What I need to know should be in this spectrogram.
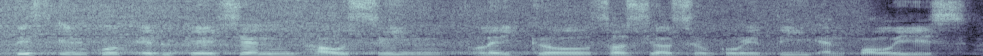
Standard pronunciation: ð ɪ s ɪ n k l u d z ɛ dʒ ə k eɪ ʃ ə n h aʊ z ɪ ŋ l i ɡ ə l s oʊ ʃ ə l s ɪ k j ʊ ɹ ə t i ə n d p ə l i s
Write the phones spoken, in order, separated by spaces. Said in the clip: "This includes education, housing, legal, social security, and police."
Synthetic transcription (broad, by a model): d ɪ s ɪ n k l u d ɛ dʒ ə k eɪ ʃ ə n h aʊ s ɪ ŋ l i ɡ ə l s oʊ s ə l s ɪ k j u ɹ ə t i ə n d p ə l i s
